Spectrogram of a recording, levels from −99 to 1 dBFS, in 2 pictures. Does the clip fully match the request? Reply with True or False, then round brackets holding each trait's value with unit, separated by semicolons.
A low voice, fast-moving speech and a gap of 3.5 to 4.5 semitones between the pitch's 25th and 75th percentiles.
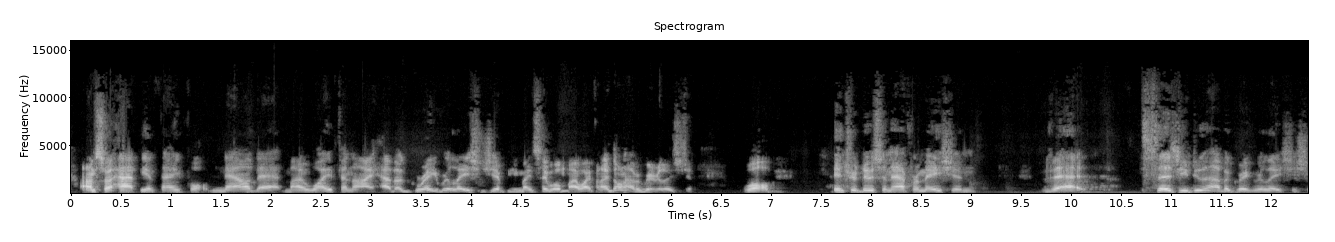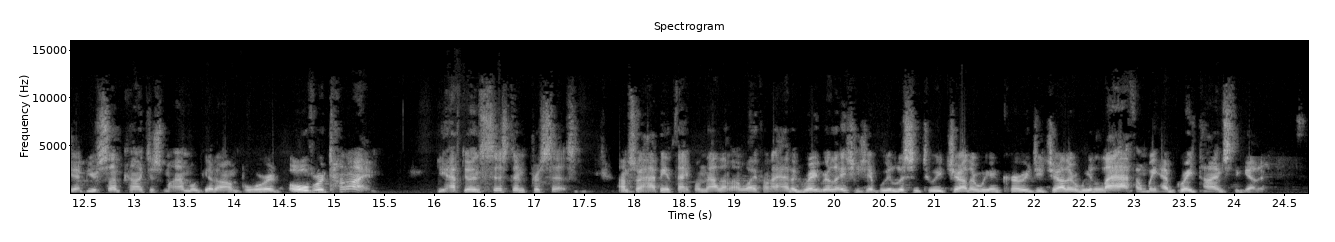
True (130 Hz; 210 wpm; 3.8 semitones)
